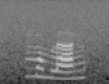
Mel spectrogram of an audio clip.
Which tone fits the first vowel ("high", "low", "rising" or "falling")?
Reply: falling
